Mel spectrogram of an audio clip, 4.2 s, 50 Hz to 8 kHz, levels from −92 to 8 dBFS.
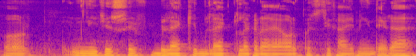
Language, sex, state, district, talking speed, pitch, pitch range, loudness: Hindi, male, Bihar, Muzaffarpur, 230 wpm, 95 Hz, 95-100 Hz, -16 LUFS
